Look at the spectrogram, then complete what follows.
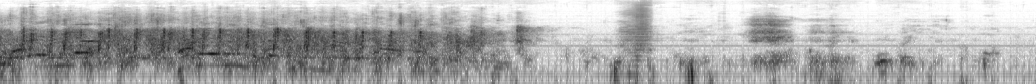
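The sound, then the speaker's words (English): A crowd claps steadily and densely for about five seconds as a hand clap of praise for the Lord. The applause then cuts off into quieter scattered sounds, breaths and murmurs. “Could you give the Lord a hand clap of praise?”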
